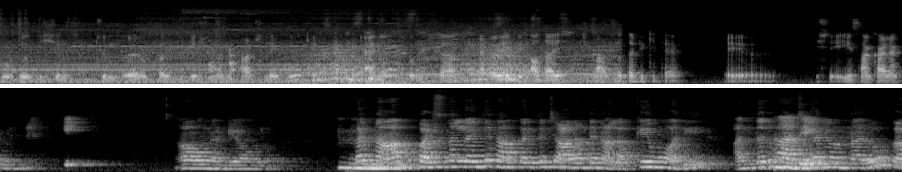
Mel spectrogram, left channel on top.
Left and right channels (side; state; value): both; different; correlation -0.01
